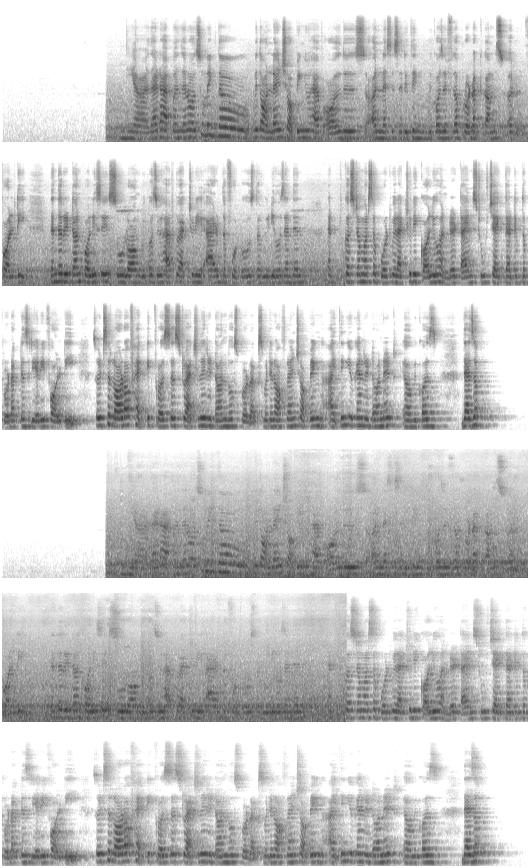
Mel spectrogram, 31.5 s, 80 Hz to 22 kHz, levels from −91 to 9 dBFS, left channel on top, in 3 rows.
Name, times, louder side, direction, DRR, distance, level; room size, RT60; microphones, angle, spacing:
sound 1, 2.1-17.4, right 5 dB, 70° right, 0.4 m, -28 dB
voice 1, 2.3-16.6 17.0-22.5 22.9-29.7 30.0-30.6, left 3 dB, 70° left, 12 dB, 0.5 m, -25 dB
7.7 x 7.4 x 4.7 m, 0.82 s
head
